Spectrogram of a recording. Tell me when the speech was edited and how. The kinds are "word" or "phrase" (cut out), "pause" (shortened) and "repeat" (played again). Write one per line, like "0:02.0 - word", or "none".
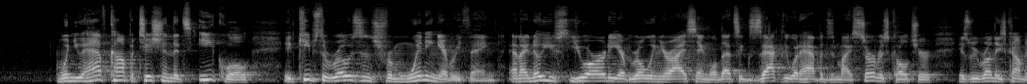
0:05.0 - pause
0:06.3 - word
